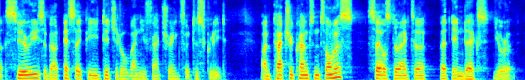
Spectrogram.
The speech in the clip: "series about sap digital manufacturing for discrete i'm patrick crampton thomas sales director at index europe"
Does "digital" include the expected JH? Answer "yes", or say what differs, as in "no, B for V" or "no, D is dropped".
yes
